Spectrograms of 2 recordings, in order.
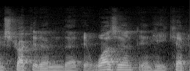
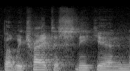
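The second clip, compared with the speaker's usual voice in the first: ordinary talk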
